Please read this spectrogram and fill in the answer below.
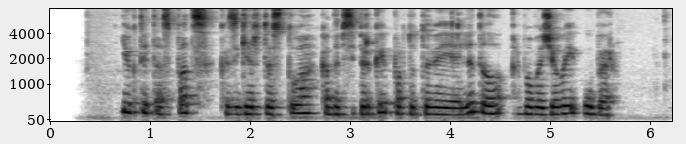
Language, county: Lithuanian, Šiauliai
